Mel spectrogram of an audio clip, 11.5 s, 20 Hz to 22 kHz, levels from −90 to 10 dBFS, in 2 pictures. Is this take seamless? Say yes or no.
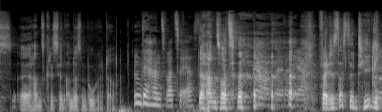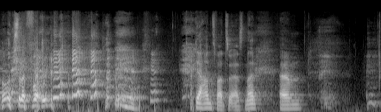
no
